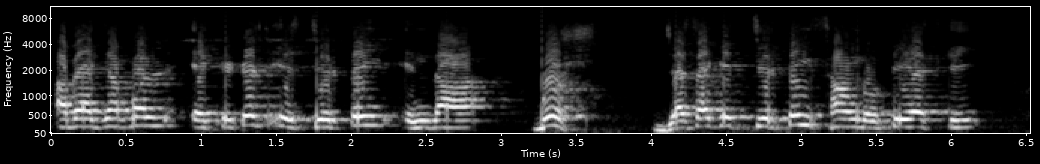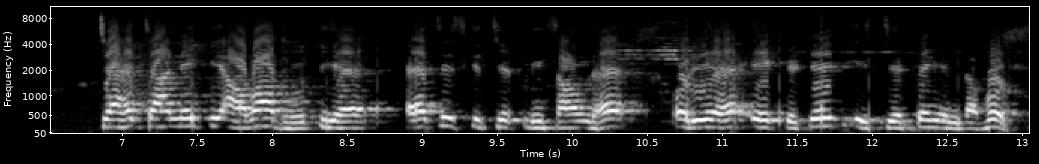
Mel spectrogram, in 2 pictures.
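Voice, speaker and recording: A man's voice: high voice, steady tone, a little mellow, roomy sound, rough recording. A man teaching an English vocabulary lesson with an Indian accent. He explains words and meanings in Hindi, repeats each word carefully and keeps checking that students understand. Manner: explains slowly, repeats words, asks "samjhe?".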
